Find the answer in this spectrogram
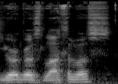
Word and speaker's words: Yorgos Lanthimos: Uh, it's Yorgos Lanthimos. I think Yes. that's how you pronounce it.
